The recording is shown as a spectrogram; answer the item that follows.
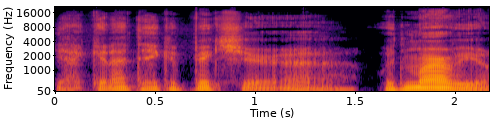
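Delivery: imitated whisper. Retelling how a woman leaned in close to ask something, retelling a whispered question. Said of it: "Dus ze fluisterde van".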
